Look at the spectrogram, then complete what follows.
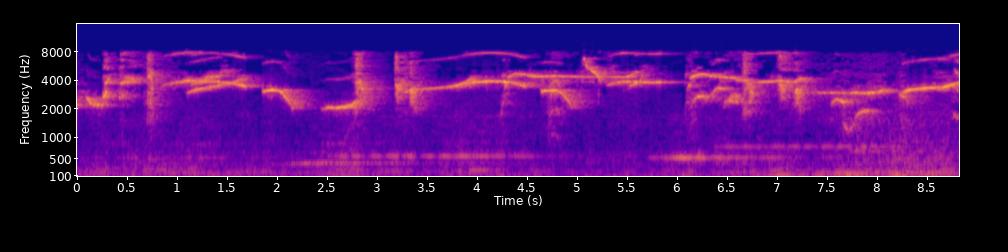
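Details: Kept Oriental magpie-robin of the black form (kacer hitam) singing: clear, pure whistled notes that rise and fall, broken by short chirpy bursts, with a faint low hum in the background.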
